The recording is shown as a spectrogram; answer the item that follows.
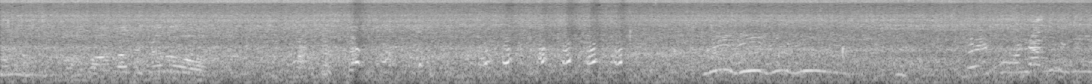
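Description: Water splashing and pouring steadily as someone bathes using a makeshift setup, a continuous close stream with voices talking over it.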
